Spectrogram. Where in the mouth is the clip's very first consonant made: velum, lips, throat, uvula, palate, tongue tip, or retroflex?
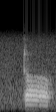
retroflex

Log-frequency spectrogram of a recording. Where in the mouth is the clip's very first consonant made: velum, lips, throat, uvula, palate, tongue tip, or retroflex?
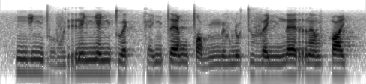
velum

